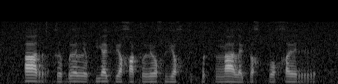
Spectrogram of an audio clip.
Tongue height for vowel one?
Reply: low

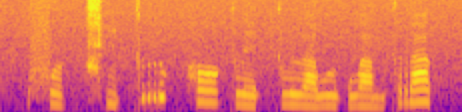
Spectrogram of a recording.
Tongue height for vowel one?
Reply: mid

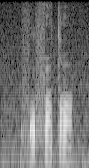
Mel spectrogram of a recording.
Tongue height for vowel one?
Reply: mid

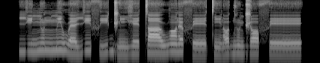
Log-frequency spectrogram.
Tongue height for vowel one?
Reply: high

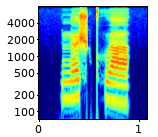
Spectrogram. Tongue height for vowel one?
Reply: mid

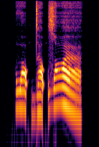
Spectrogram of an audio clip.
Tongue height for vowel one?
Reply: high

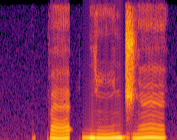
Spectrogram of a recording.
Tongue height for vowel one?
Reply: low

